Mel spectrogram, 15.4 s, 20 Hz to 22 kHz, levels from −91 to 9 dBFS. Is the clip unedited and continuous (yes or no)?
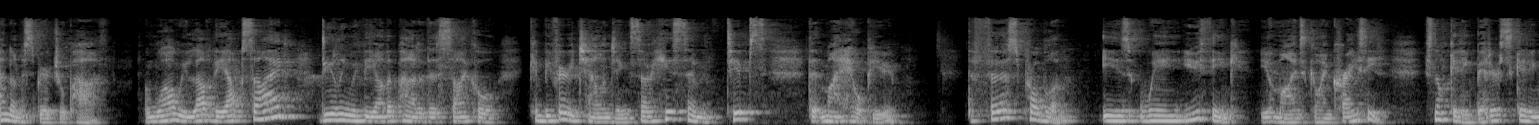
yes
